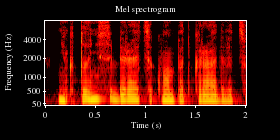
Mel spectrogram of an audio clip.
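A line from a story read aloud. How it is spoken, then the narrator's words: Tired. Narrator (Russian): устало сказал Меллер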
